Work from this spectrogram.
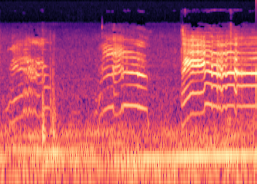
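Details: A cat meows three times, loud and insistent, each call rising then bending down, the last one longest and strongest, with a steady low engine-like hum underneath.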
